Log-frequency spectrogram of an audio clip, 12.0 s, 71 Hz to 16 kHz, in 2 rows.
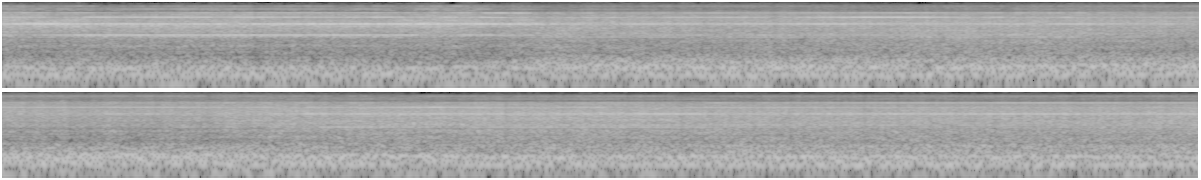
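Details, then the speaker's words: J79 jet engines on a ground run after refuelling and fixing leaks, to verify the leak repairs; smooth continuous jet rumble with a faint steady high-pitched whistle, level throughout. Normal, healthy jet engine idle. "So, again, really good day, very productive. So, hope you guys enjoyed hearing those J79s coming to life."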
